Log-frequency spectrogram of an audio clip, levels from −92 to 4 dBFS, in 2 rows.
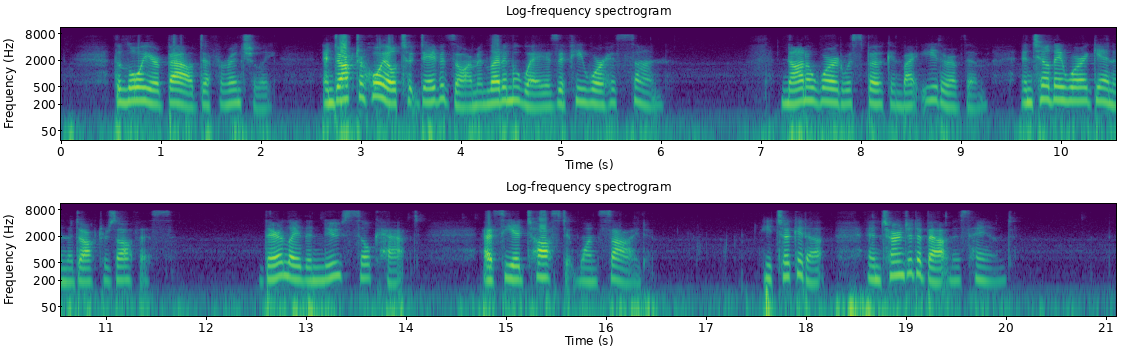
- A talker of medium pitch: No, high, 215 Hz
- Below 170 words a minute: No, average, 175 wpm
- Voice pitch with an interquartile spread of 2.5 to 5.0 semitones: Yes, average, 3.5 semitones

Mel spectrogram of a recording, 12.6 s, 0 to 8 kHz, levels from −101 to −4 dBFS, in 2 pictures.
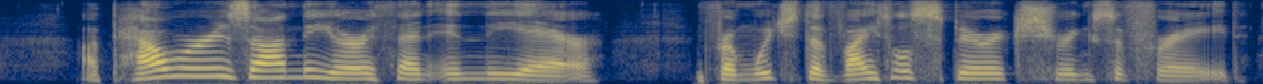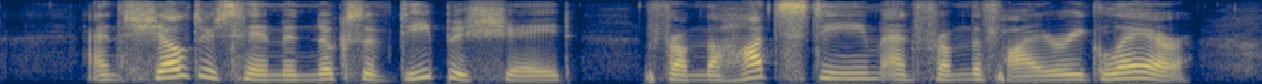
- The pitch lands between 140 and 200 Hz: Yes, high, 190 Hz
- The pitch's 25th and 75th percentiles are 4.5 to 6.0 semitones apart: Yes, average, 4.8 semitones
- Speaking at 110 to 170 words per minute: Yes, average, 160 wpm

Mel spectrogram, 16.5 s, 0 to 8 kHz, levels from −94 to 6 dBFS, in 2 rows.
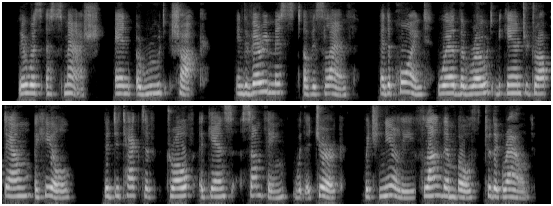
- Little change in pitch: Yes, narrow, 2.2 semitones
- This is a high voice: Yes, high, 240 Hz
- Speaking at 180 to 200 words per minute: No, average, 155 wpm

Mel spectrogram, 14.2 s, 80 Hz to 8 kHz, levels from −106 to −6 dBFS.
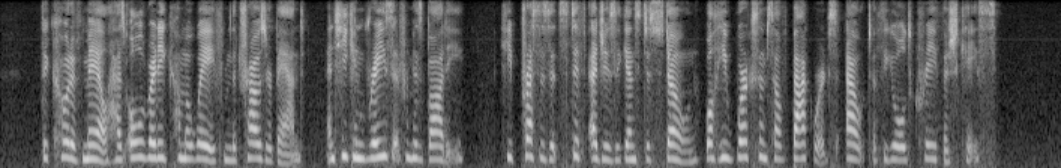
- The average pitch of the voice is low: No, high, 245 Hz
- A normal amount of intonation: No, narrow, 2.1 semitones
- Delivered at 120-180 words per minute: Yes, average, 165 wpm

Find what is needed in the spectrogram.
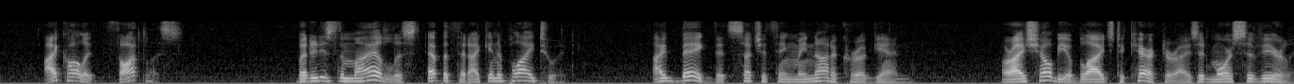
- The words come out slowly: No, average, 160 wpm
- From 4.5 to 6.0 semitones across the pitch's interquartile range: Yes, wide, 5.4 semitones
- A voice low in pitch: Yes, low, 130 Hz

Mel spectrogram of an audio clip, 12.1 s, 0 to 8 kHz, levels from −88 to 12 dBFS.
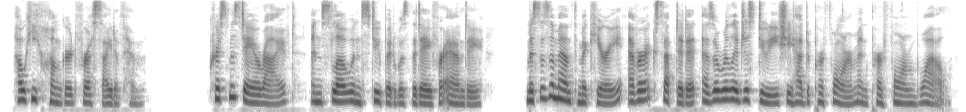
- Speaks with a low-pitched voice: No, medium, 175 Hz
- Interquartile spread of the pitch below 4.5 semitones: No, average, 4.8 semitones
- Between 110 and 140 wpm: No, average, 185 wpm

